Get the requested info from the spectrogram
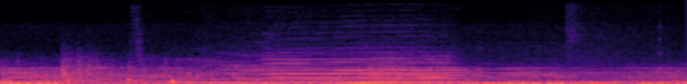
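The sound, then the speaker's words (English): Several cattle moo together in a sustained, overlapping chorus of low, drawn-out bellows, fairly loud, with no voices present. “Over the weekend, there was what can only be described as a Republican cattle call.”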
